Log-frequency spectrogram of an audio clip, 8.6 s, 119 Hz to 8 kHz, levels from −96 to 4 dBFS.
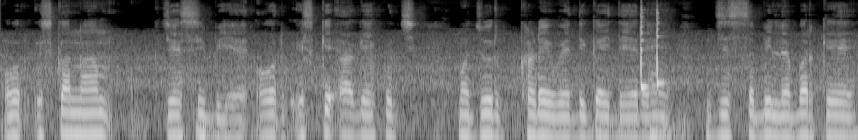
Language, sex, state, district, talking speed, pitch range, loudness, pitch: Hindi, male, Rajasthan, Bikaner, 140 wpm, 120-130 Hz, -22 LUFS, 130 Hz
